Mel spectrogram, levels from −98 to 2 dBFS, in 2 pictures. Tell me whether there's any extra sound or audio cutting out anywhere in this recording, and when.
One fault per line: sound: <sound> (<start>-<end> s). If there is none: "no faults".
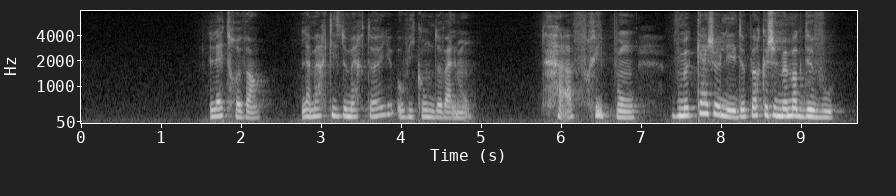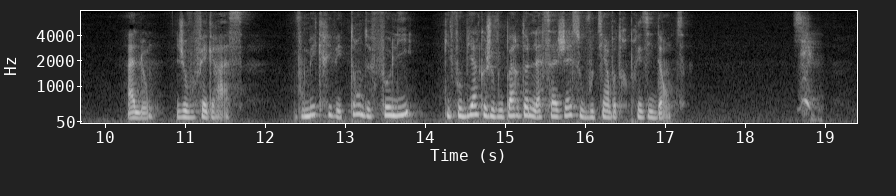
sound: sneeze (18.6-19.0 s)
